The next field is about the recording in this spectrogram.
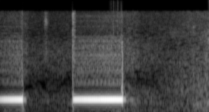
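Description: Telephone line tone as a caller's call connects: a short steady beep, a brief pause, then a longer steady beep of the same pitch, followed by quiet hiss.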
